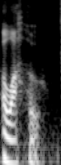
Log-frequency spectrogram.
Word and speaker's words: Oahu: uh, Oahu.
